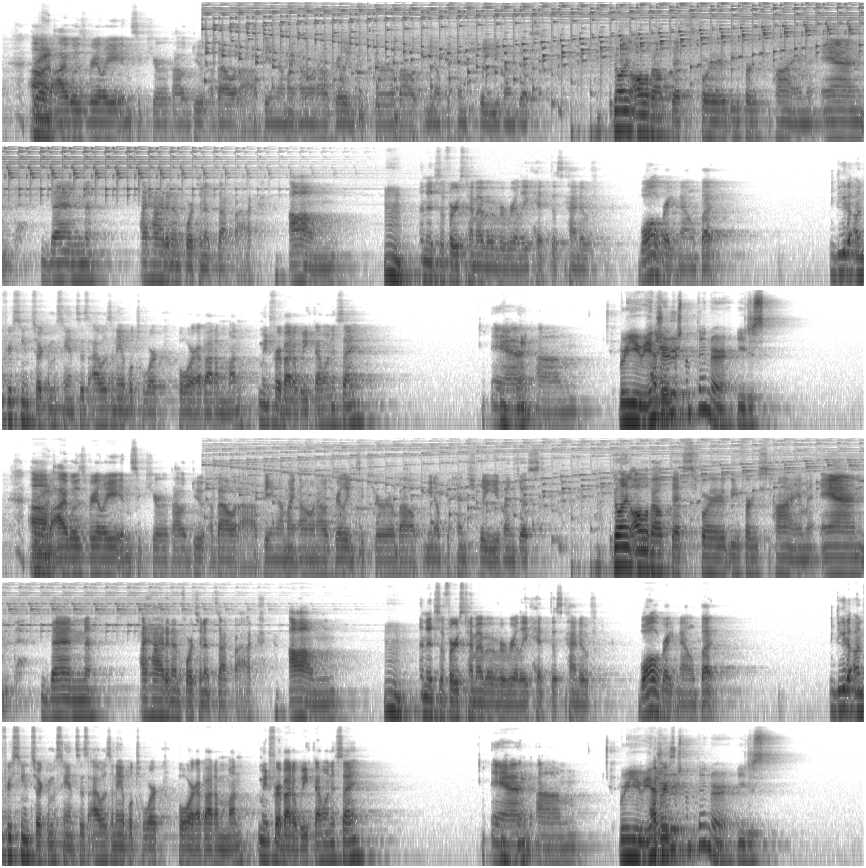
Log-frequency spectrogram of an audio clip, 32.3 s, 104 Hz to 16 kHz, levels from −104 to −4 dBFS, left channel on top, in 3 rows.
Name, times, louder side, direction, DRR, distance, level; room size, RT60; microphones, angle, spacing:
voice 1, 0.1-6.7 7.4-12.0 12.5-14.1 14.4-15.0 16.0-18.1 18.7-19.7 21.1-23.5 23.8-26.1 27.7-28.8 29.7-29.9, right 4 dB, 65° right, 13 dB, 0.5 m, -35 dB
sound 1, 2.5-14.5, left 9 dB, 80° left, 0.6 m, -42 dB
voice 2, 27.8-28.2 29.3-31.1, left 3 dB, 30° left, 11 dB, 0.4 m, -31 dB
13.5 x 8.8 x 2.9 m, 1.2 s
head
